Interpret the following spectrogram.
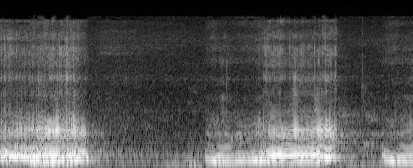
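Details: Sleeping French bulldog puppies snoring: a long low rasping snore, a quiet gap, then another drawn-out harmonic snore and the start of a third, heard indoors.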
